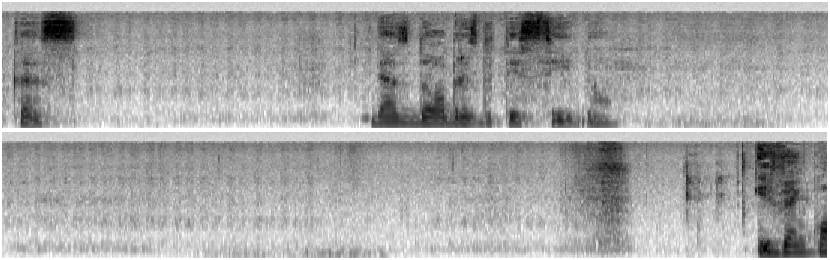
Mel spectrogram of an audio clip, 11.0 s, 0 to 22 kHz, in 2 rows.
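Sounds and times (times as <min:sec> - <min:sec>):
pencil scratching on paper: 0:00.0 - 0:09.8.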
